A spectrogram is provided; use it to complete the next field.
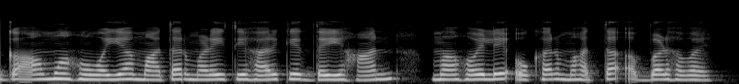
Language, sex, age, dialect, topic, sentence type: Chhattisgarhi, female, 25-30, Western/Budati/Khatahi, agriculture, statement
